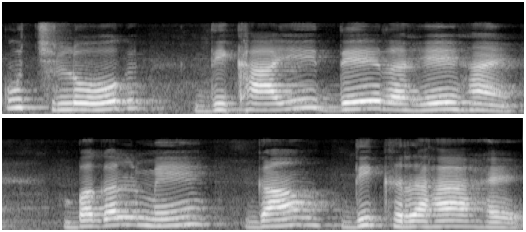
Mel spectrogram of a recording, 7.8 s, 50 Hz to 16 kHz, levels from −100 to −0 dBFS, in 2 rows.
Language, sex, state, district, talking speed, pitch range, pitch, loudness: Hindi, female, Bihar, West Champaran, 90 wpm, 190-240 Hz, 210 Hz, -13 LUFS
